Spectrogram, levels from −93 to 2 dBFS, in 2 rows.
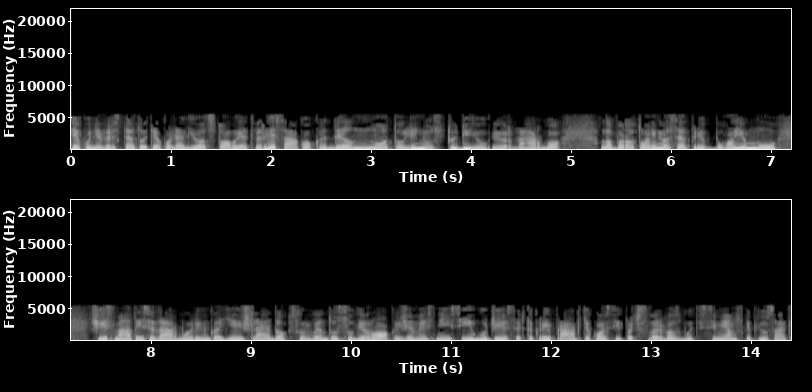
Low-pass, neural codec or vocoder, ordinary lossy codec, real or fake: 5.4 kHz; codec, 16 kHz, 4 kbps, FunCodec, trained on Chinese and English, 50 frames a second; MP3, 24 kbps; fake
